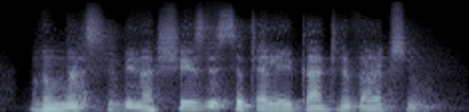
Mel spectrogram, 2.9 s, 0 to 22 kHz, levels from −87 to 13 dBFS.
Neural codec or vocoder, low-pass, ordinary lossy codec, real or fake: codec, 44.1 kHz, 0.9 kbps, DAC; 19.8 kHz; none; fake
